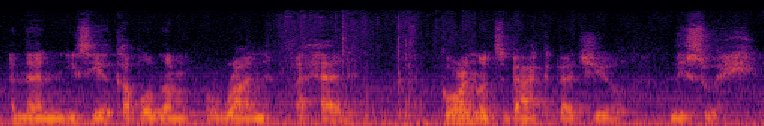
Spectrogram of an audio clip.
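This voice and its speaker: A man narrating a tabletop space game as game master, improvising scene descriptions in halting, informal phrases. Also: medium pitch, level tone, background noise. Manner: halting descriptions padded with "like" and "kind of".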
